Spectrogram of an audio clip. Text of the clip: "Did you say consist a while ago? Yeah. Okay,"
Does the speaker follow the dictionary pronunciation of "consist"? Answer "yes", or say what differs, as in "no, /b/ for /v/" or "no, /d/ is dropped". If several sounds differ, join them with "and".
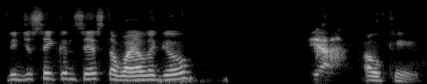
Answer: yes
